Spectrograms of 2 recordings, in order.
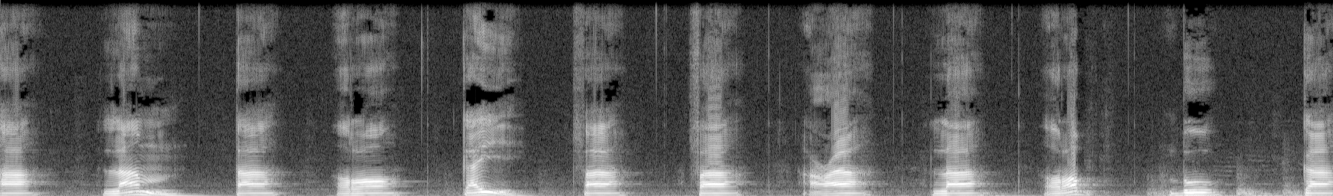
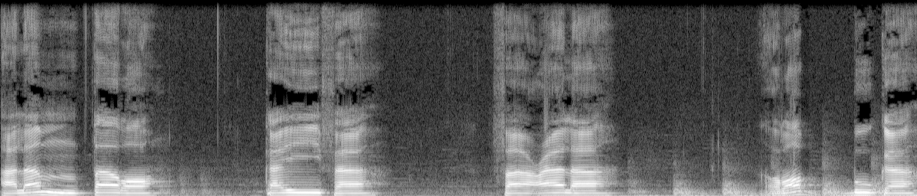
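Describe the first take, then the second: First: Every syllable is said separately with breaks. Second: Each whole word is said with breaks between. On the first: "এখন আমরা ভাঙ্গা ভাঙ্গা উচ্চারণ করব।" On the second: "এখন উচ্চারণ করব শব্দ শব্দ।"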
